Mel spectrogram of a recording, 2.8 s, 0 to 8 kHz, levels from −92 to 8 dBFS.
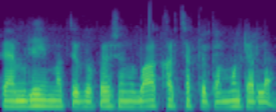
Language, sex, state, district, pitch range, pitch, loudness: Kannada, male, Karnataka, Dharwad, 100-110 Hz, 105 Hz, -18 LUFS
